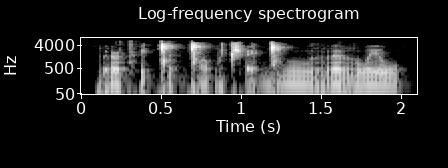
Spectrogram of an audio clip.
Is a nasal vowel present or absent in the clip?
absent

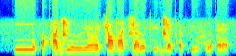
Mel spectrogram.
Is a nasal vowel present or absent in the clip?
absent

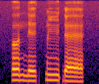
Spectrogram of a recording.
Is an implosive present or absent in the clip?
present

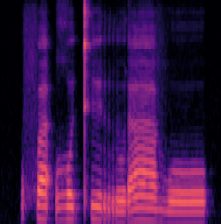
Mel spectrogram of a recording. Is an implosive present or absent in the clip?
absent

